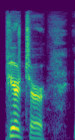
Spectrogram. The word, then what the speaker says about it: Piotr: And first, I love the fact that you have gone with a traditional pronunciation instead of the Americanized bastard version that we do of Peter Jan when it's Piotr Jan.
